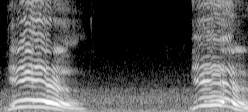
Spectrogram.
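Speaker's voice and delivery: loud, high, defiant yeahs. Real, not acted. Answering critics who call her cold, loud defiant yeahs. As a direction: own it loudly.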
